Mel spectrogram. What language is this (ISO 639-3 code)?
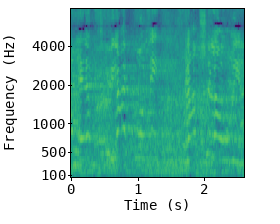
heb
